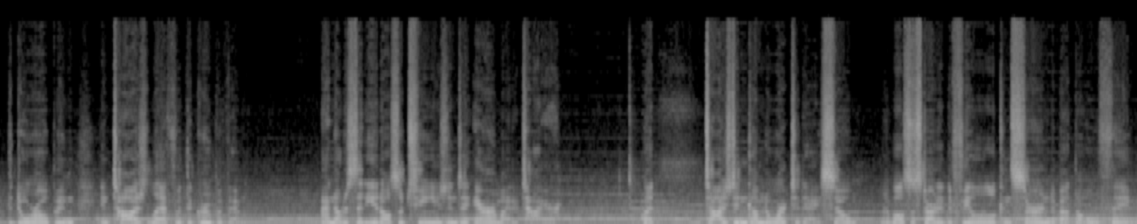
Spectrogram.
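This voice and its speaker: Animated, concerned officer, voiced by a man. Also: medium pitch, natural voice. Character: concerned male officer giving his account. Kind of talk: video game voice acting. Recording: background music.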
